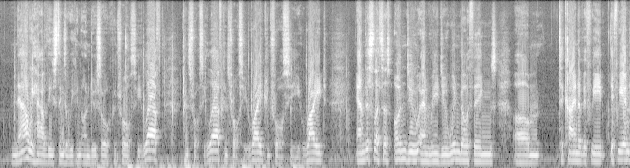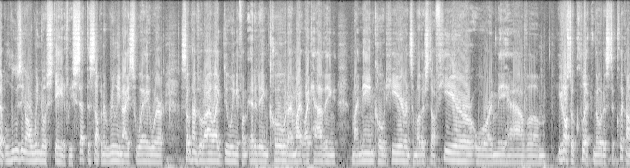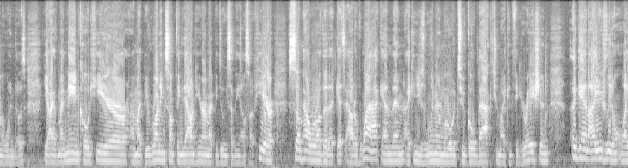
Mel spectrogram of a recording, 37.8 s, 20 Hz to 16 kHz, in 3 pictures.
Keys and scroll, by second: 2.0 ctrl+c, 2.6 Left, 3.4 ctrl+c, 4.4 ctrl+c, 4.4 Left, 8.5 Left, 16.1 ctrl+x, 16.3 1, 17.7 ctrl+x, 20.7 3, 23.1 ctrl+x, 23.5 2.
